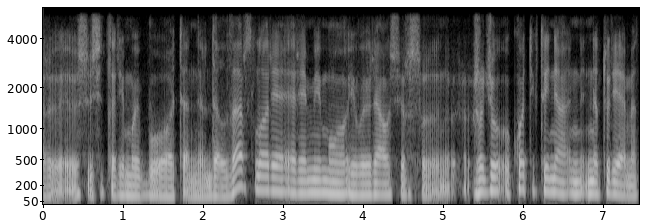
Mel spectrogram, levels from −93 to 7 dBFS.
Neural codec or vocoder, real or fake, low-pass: codec, 16 kHz, 8 kbps, FunCodec, trained on Chinese and English, 25 frames a second; fake; 5.4 kHz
